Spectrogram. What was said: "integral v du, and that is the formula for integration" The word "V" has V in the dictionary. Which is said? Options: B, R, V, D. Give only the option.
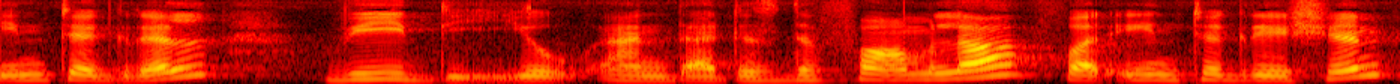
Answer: V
